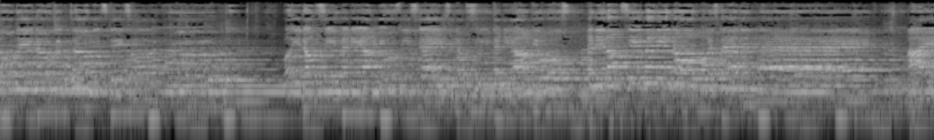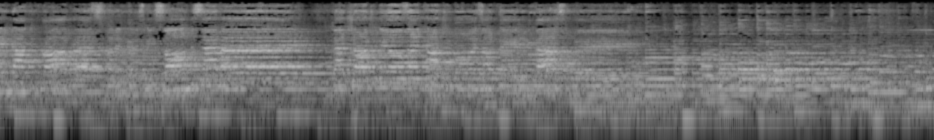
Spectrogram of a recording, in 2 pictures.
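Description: Live bluegrass band playing a song: women's voices singing together over banjo, mandolin, guitars, fiddle and upright bass.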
